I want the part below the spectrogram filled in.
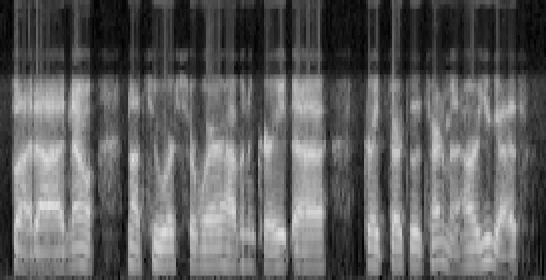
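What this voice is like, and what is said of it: Voice affected by a cold. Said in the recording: “I have a little cold, so I apologize for my voice. ... even with a chest cold or a head cold or whatever you're battling”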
